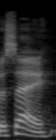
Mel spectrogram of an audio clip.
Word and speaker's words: Bessey: But they still pronounce it Bessey. And then they moved to America, and people were like, how are they going to know it's Bessey?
